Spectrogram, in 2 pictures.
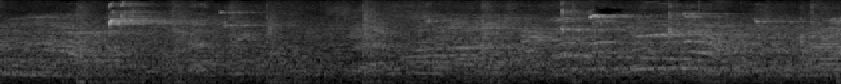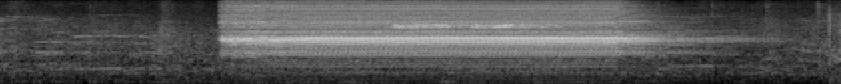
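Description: Basketball game ambience in a gym, with a ball bouncing on the hardwood and crowd voices. About five seconds in, the gym's scoreboard buzzer sounds loudly for about two seconds as one steady electronic tone, ending the period.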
